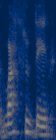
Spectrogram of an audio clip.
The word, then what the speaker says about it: Vasudeva: This word Vasudev, this is what I learned.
